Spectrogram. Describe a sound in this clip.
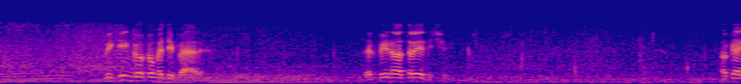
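A middle-aged man speaks tensely into a telephone, close by.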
